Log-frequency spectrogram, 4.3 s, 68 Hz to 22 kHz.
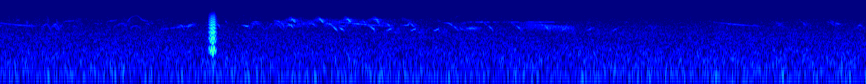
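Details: American goldfinch at a nest with five young chicks in a small deciduous tree in an overgrown field, Iona Island, Richmond, B.C., Canada, June 1995: a faint run of high, thin twittering notes over steady hiss, after one sharp click.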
